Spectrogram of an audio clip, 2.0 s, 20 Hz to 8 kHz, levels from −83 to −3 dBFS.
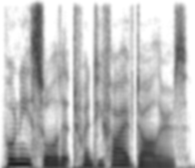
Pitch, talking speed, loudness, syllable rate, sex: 185 Hz, 185 wpm, -17 LUFS, 4.8 syllables/s, female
